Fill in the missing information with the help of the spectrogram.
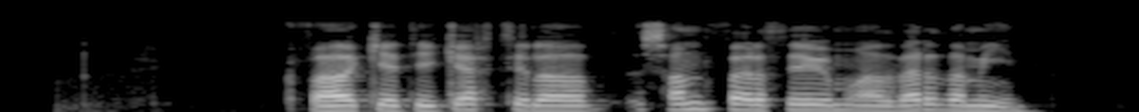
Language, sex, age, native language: Icelandic, male, 20-29, Icelandic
